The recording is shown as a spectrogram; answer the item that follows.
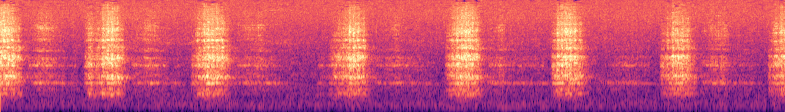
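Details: English Bulldog named Porkchop scampering around a condo hunting for pizza; harsh, noisy snorting breaths in a steady rhythm, about seven bursts in six seconds, each a short rasping puff with a faint tonal whine between them.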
